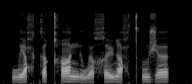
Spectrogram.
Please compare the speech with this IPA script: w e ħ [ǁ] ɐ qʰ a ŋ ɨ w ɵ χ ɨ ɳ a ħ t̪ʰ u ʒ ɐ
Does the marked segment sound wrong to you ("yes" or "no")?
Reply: yes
